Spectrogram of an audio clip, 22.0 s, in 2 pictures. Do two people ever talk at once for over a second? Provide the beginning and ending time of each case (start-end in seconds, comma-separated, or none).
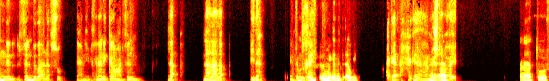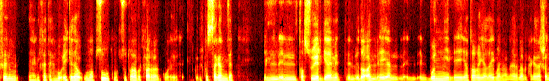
none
